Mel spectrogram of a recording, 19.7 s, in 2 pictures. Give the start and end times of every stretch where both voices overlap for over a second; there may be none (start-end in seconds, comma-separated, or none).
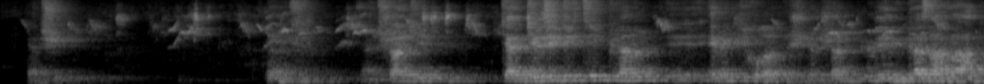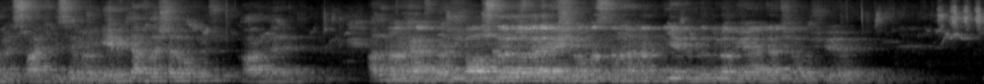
13.7-16.0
